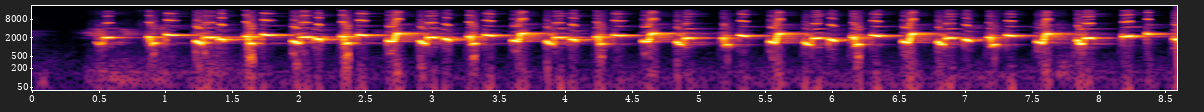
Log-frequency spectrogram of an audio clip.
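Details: Sooty-headed bulbul song as a lure for other bulbuls: a steady, continuous stream of liquid, bubbly notes, repeated several times a second with gently rising and falling pitch.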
